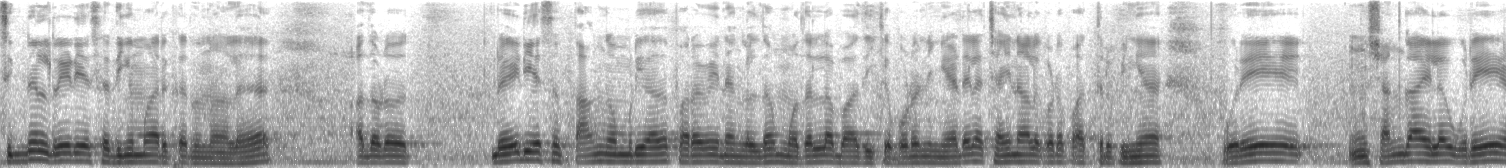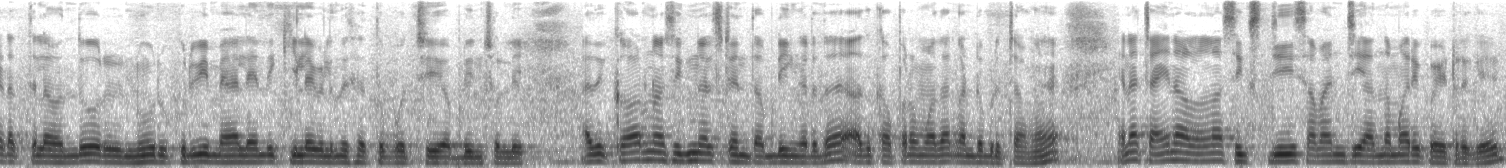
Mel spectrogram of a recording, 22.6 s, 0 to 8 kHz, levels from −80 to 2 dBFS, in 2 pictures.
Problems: background sounds at intervals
